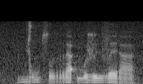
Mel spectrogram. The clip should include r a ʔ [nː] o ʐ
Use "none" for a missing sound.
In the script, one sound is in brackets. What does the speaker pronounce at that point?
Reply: m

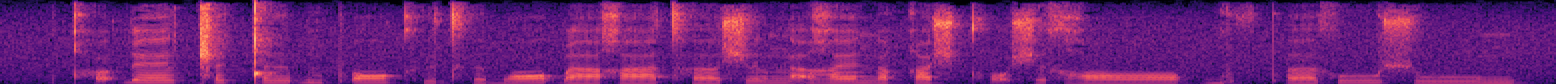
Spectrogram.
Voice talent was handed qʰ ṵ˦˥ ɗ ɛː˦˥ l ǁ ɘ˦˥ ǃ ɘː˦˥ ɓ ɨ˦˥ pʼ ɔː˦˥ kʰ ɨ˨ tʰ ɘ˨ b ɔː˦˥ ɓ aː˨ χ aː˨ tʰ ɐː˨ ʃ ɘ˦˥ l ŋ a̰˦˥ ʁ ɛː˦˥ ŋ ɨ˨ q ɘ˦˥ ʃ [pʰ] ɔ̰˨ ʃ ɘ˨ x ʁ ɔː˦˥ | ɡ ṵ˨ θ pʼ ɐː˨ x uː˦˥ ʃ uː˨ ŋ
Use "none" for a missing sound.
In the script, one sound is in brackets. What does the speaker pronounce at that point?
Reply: kʰ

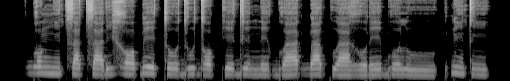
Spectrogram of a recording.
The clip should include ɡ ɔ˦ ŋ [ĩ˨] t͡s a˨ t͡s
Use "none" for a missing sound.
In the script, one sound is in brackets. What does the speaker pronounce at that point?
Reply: ĩ˨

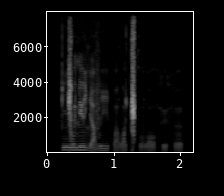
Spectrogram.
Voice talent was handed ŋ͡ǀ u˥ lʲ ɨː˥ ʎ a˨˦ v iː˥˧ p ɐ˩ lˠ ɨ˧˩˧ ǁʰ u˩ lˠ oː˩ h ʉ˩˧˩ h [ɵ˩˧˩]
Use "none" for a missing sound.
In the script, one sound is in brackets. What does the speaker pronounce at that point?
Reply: ɵ˩˧˩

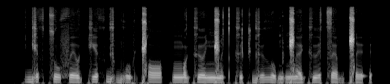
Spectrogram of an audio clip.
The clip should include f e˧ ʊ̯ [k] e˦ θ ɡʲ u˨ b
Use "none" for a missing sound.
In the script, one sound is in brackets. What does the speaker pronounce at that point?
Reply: kʲ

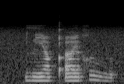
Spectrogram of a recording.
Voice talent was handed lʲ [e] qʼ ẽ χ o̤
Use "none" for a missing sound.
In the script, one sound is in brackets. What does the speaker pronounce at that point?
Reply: ẽ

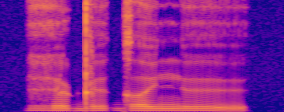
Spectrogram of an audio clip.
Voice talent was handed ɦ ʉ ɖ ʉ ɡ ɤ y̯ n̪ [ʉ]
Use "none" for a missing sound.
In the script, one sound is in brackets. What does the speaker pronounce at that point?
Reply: ʉ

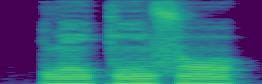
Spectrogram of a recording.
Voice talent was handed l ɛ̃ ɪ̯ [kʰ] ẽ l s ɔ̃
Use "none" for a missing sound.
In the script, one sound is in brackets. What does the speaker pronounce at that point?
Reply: k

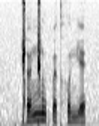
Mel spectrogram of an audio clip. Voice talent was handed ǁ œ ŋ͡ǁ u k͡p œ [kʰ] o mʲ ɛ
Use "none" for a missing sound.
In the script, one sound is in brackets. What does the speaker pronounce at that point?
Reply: kʰ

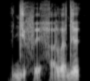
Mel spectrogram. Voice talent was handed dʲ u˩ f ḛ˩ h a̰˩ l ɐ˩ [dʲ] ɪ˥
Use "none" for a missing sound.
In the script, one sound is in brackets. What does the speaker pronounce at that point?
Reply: d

